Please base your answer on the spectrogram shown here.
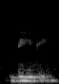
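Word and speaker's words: দিদি: Didi. So hope that's clear. Do not confuse yourself by thinking that because E is coming first visually in the spelling, you have to pronounce this as id.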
